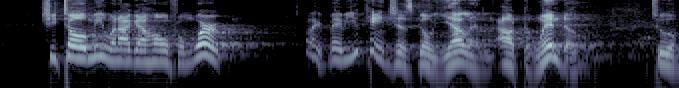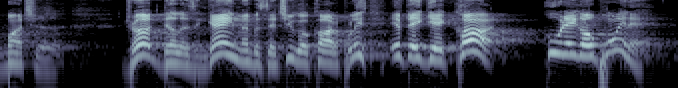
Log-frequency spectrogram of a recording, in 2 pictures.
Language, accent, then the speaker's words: English; Detroit, Michigan, United States; I grew up in Detroit in the 80s, crack era.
